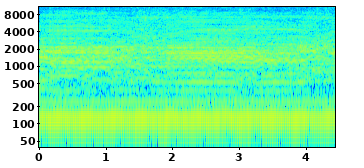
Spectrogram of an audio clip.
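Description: Corded electric pet clippers buzzing steadily as they shave the fur from a dog's chest around a hot spot.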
